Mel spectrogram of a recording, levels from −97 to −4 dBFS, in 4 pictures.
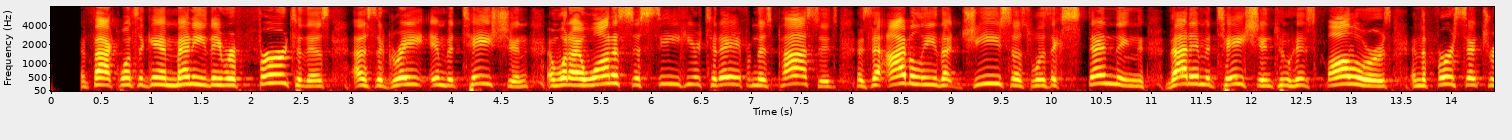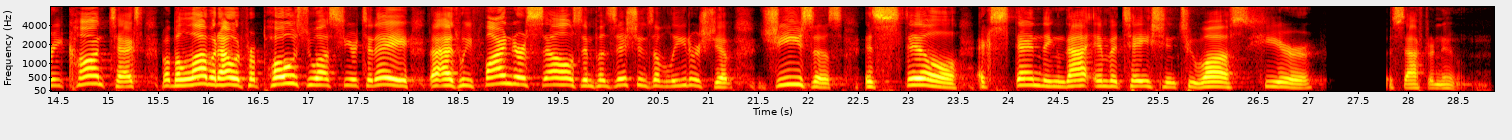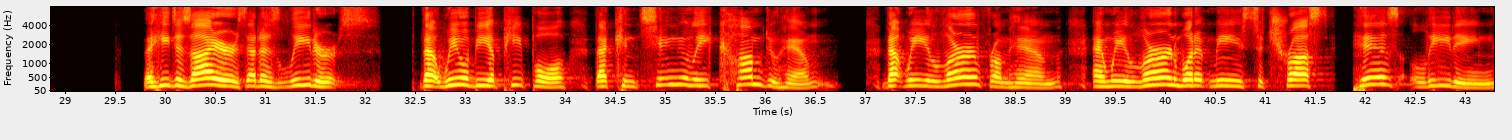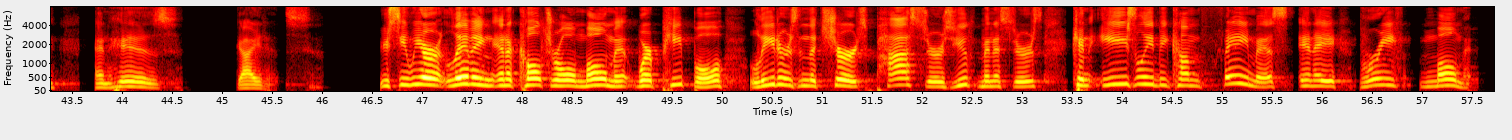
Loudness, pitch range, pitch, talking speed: -25 LUFS, 180-235 Hz, 210 Hz, 140 wpm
